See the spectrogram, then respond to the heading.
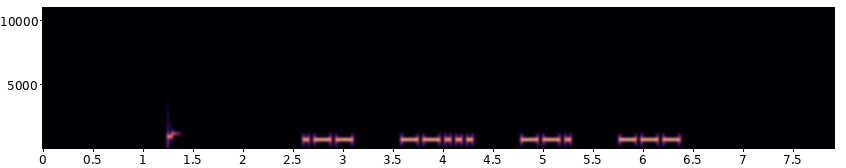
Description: Morse code, heard as a keyed tone, about 22 wpm, spaced as for 13 wpm, 700 Hz. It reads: W7GO
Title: USA Call Signs - 4 Characters - 3x Character Spacing - 22wpm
